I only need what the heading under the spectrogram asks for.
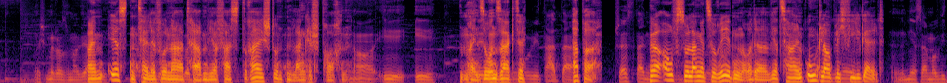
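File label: voice over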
